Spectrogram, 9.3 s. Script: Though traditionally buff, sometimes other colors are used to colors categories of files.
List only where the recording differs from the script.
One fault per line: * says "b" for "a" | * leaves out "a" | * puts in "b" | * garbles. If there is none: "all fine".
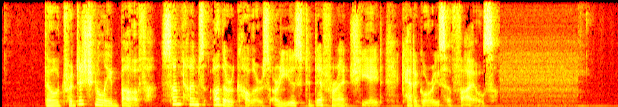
* says "differentiate" for "colors"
